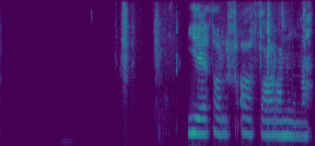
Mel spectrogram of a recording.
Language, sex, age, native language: Icelandic, female, 7, Icelandic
